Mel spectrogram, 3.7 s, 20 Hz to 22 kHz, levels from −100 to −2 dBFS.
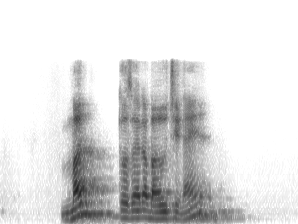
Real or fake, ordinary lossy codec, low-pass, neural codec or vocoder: fake; AAC, 48 kbps; 7.2 kHz; codec, 16 kHz, 1 kbps, X-Codec, HuBERT features, trained on balanced general audio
